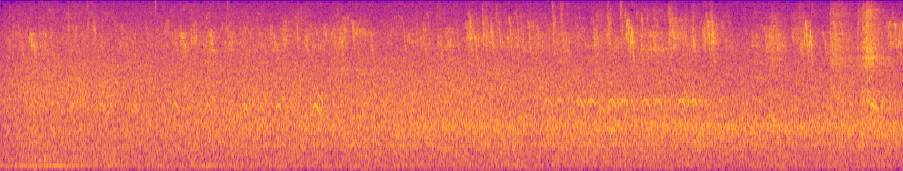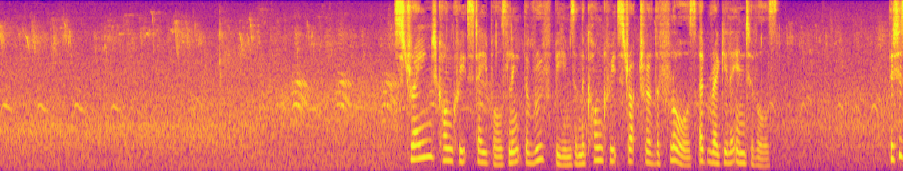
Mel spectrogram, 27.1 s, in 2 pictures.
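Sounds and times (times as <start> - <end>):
outdoor background noise: 0.0 - 27.0
faint bird calls: 7.3 - 19.5.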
